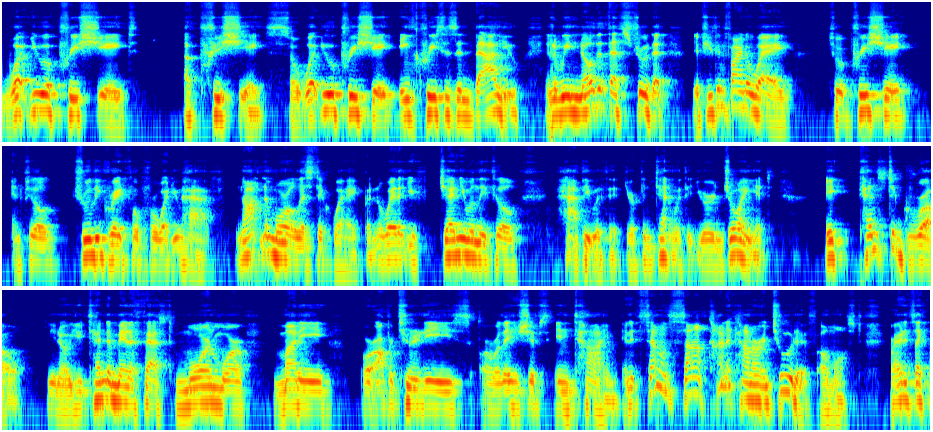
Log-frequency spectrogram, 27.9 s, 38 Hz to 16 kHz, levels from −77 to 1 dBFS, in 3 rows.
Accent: American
